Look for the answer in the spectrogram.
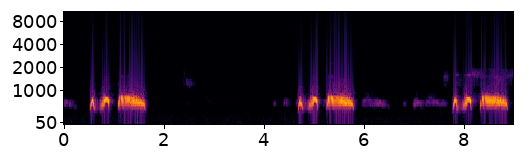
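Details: Spotted dove used as a decoy to attract wild doves, giving thúc gù cooing; three phrases spaced about three and a half seconds apart, each two brisk hoots then a long even coo, soft murmurs between.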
